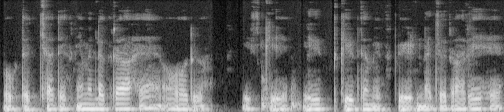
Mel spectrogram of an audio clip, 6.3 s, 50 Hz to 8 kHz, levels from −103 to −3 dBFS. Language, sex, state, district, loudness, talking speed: Hindi, male, Himachal Pradesh, Shimla, -17 LUFS, 150 wpm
